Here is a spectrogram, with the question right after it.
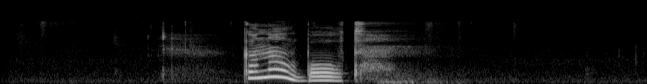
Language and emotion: Russian, sad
